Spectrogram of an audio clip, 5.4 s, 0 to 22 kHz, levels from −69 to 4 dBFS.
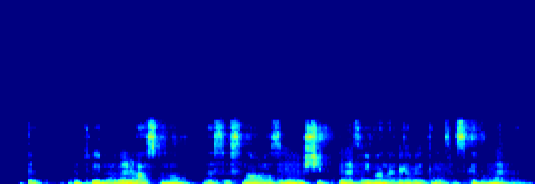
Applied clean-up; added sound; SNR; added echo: neural mask model DeepFilterNet 3.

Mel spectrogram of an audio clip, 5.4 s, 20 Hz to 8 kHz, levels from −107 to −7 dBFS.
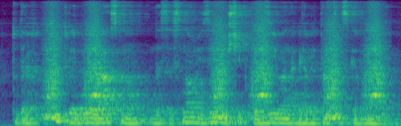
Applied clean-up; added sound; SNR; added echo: none; Sawing; 0 dB; reverberation time 0.7 s.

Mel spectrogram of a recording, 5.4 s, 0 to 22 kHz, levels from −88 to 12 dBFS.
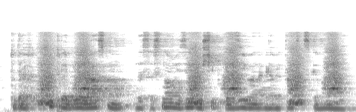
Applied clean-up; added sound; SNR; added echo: classical method WPE with log-MMSE.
